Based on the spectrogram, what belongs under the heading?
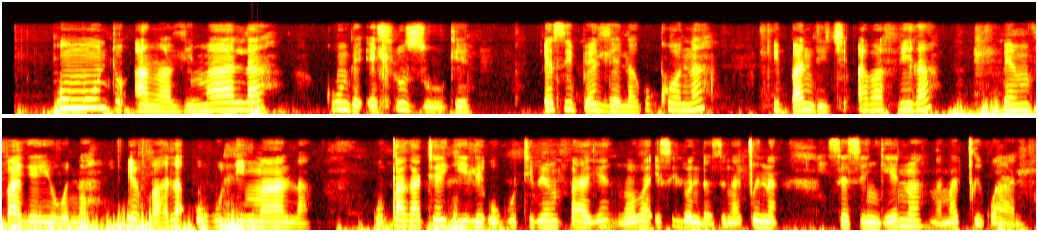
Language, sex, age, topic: North Ndebele, male, 25-35, health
